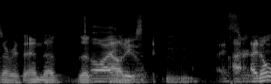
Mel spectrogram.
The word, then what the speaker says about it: Audi: I said Audi with the RS car. Speaking of Audi, though, it starts with an A. It rhymes with howdy.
